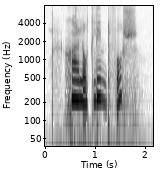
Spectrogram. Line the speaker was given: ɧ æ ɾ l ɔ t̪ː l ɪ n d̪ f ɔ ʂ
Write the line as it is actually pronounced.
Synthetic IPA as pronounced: ɧ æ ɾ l ɔ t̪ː l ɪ n d̪ f ɔ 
